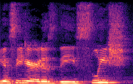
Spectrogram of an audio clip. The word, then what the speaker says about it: Slysz: see here it is thus leash thus lish is my understanding of how to pronounce the slash Bui so I wanted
